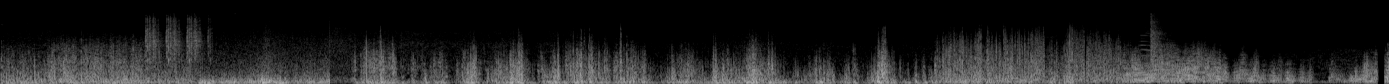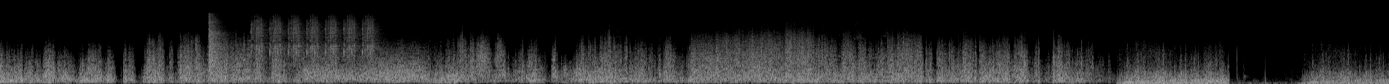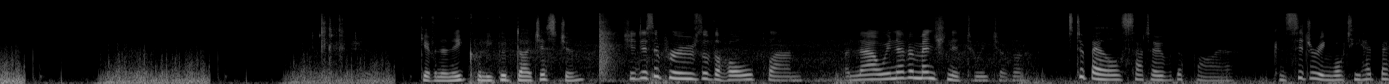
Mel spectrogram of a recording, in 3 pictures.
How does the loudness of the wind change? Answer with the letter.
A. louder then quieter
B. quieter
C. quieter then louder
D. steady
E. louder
B.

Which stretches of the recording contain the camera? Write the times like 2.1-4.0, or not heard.
1.4-2.1, 16.4-17.8, 30.9-31.4.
